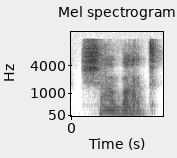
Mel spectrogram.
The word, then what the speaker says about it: shabat: con la letra ta esta bet se pronuncia como B corta porque no tiene No tiene el El puntito acá entonces shabat s shabat ya y shabat el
